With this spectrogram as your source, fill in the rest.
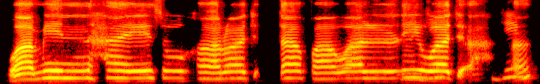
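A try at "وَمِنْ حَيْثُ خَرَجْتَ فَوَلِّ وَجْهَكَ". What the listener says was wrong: Jim tu heret kan? Kharajta fawalli wajh. Jangan putus. Kharaja, jangan je. Dia macam seolah-olah lah. Kharajta macam tu. Kharajta fawalli wajhak.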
